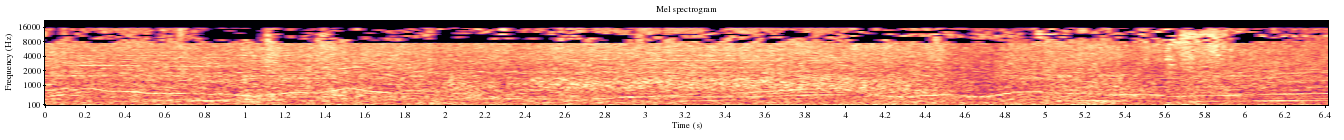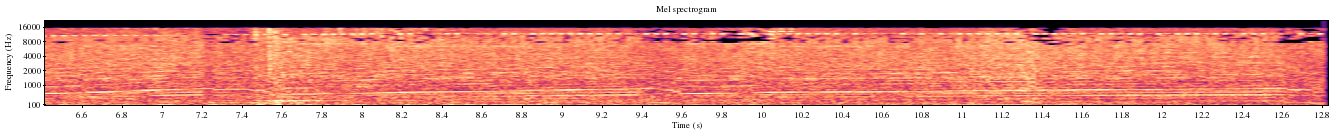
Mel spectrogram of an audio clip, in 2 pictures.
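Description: A racing car engine roars and revs up through its gears.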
